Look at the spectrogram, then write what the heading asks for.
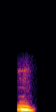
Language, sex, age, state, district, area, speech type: Manipuri, male, 18-30, Manipur, Chandel, rural, conversation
